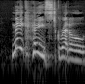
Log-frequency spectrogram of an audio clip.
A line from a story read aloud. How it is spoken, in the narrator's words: cried he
